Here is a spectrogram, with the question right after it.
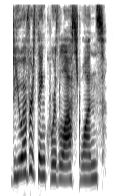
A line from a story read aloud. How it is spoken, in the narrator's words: he asked in a solemn tone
